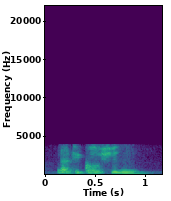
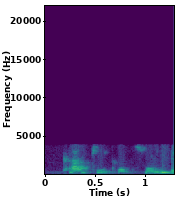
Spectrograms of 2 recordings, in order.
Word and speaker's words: Kalki Koechlin: Kalki Koechlin. Say it like you mean it. – Kalki Koechlin.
